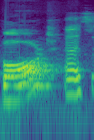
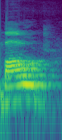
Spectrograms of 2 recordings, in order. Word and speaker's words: bought: it was also mispronounced it was bought you were saying bow I bowed okay try not to repeat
